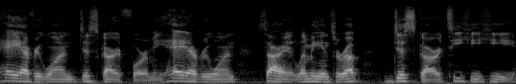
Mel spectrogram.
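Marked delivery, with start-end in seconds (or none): none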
